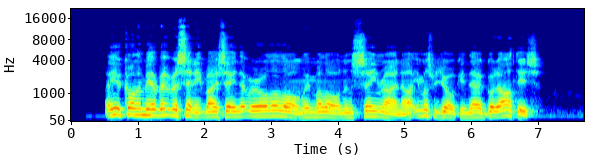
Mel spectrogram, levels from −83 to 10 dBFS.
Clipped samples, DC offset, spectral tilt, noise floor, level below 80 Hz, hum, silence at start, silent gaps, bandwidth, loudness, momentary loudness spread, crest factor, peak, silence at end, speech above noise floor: under 0.1%; under 0.1%; -6 dB/octave; -60 dBFS; -70 dBFS; none; 0.5 s; none; 13.5 kHz; -19 LUFS; 7 LU; 14 dB; -6 dBFS; 0.7 s; 41 dB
